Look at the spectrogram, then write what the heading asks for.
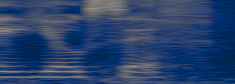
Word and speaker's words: Yosef: shabbat shabbat does not mean that they say yosef they don't pronounce certain the first letters probably shabbat is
